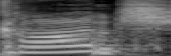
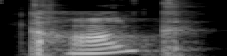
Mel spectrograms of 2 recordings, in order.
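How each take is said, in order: First: The word ends with a ch sound. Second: The word ends with a k sound. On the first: The speaker calls it wrong. "This is another word that I pronounce as conch in my entire life" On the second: The speaker calls it right. "the H is silent"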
